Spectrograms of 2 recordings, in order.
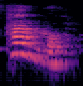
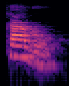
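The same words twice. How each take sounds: First: "carro" with a rolled double R; double-R pronunciation. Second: "caro" with one light tapped R; single-R pronunciation. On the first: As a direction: roll the R firmly in "carro". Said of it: "it's like the ra sound". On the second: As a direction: say "caro" with a quick single R flick. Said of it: "this is pronounced". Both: Shown as a demonstration.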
